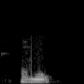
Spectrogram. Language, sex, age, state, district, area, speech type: Manipuri, male, 30-45, Manipur, Kangpokpi, urban, conversation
